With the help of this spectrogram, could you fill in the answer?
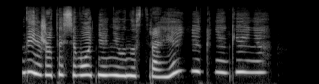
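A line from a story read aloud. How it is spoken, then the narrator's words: Frightened squeak. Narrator (Russian): испуганно пропищал Густав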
